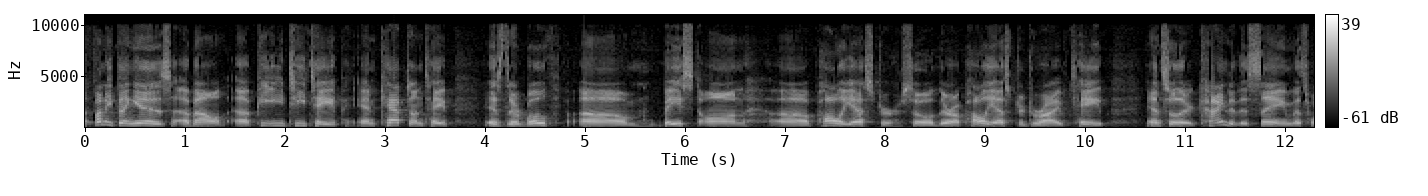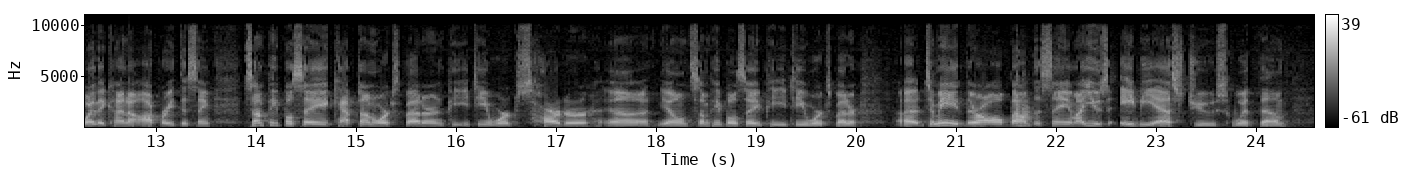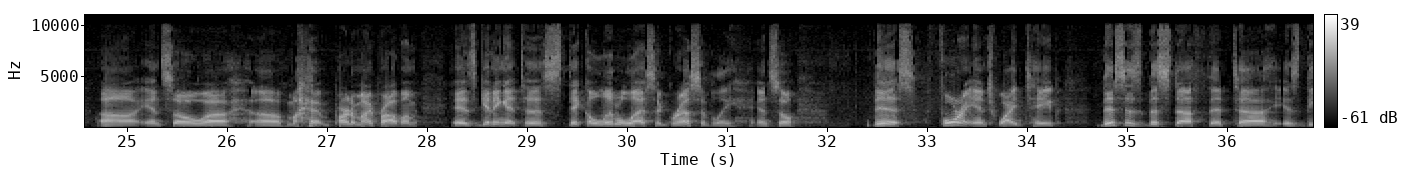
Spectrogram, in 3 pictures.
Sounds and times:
Speech: 0.0s - 31.7s, 32.4s - 36.8s.

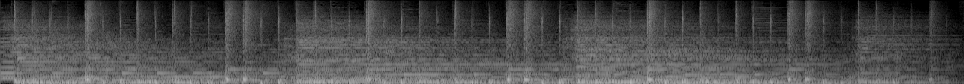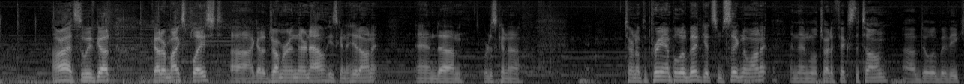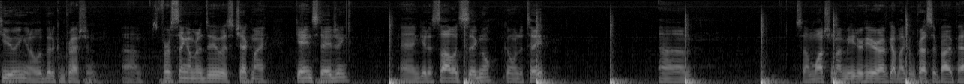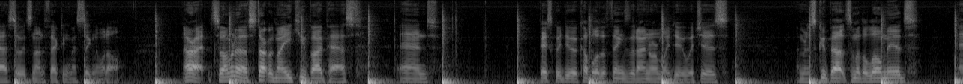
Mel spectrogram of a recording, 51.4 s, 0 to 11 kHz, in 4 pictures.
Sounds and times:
Speech: 13.5s - 19.8s, 21.2s - 30.4s, 31.0s - 33.0s, 34.5s - 35.0s, 36.3s - 40.2s, 41.0s - 44.5s, 45.8s - 48.3s, 49.2s - 51.4s.

